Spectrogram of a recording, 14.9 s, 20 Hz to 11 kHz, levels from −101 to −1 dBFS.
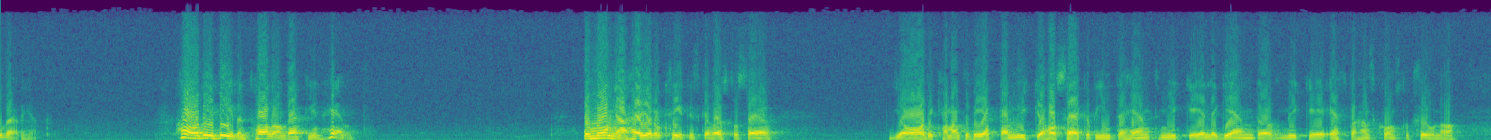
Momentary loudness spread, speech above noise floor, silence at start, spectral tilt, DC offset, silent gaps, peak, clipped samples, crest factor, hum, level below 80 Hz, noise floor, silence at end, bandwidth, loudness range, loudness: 10 LU; 34 dB; 0 s; -7 dB/octave; under 0.1%; none; 0 dBFS; under 0.1%; 10 dB; none; -40 dBFS; -43 dBFS; 0.3 s; 10 kHz; 3 LU; -9 LUFS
